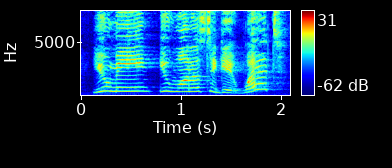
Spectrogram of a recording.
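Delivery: high, loud appalled question; can't believe it; the last duckling horrified at getting wet; dismayed duckling. Acted.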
